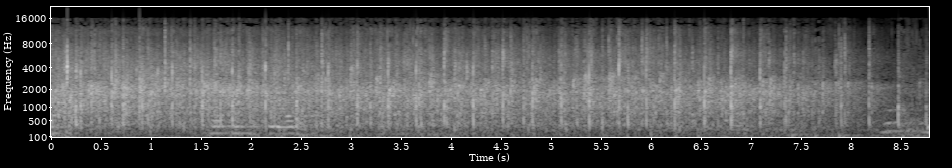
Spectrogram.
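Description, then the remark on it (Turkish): Sustained applause from a large audience of students at the end of a talk, a dense wash of many hands clapping steadily at full volume for the whole stretch, with a faint murmur of voices underneath. “Şimdi öğrenci arkadaşlardan güçlü bir alkış istiyoruz.”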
